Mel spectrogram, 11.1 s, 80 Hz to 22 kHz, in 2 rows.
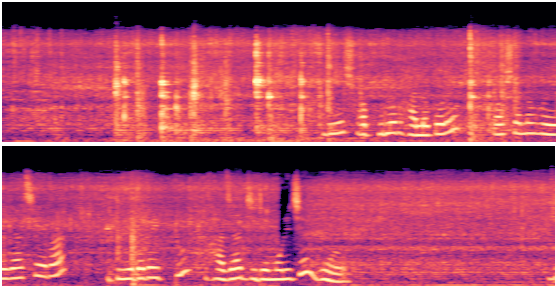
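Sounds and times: curry sizzling in a pot: 0:00.0 - 0:11.0.

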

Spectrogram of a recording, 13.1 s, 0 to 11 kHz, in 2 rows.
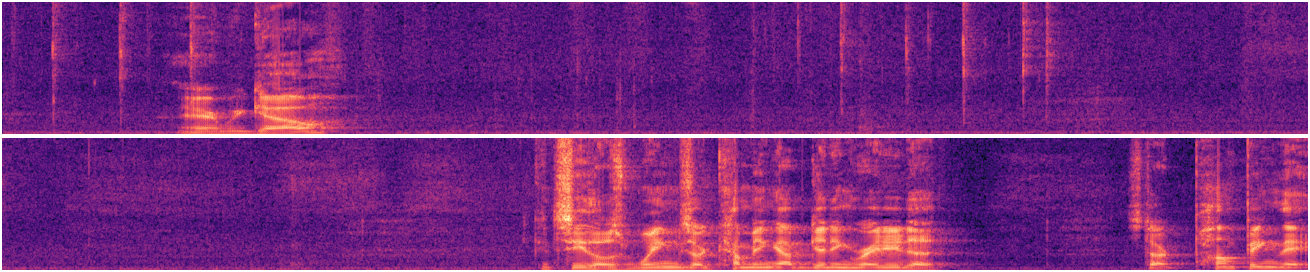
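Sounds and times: low electrical hum: 0:00.0 - 0:13.0
keyboard and tablet clicks: 0:03.7 - 0:05.3.

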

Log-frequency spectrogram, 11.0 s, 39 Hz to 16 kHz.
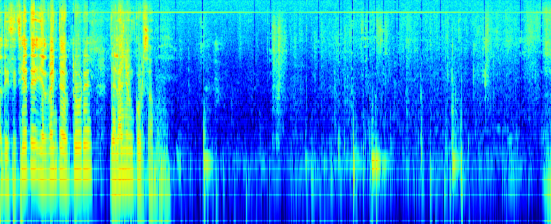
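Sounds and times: loud thumps: 0:04.0 - 0:04.5, 0:07.0 - 0:07.9
knocks on a table: 0:04.1 - 0:04.4, 0:07.1 - 0:07.8.

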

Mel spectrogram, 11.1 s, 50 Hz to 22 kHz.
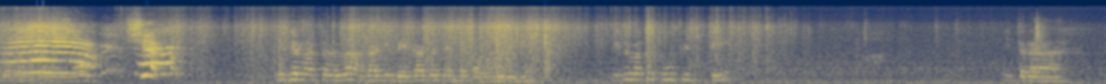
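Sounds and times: woman speaking: 0:00.0 - 0:02.0, 0:02.7 - 0:07.4, 0:10.0 - 0:10.8.

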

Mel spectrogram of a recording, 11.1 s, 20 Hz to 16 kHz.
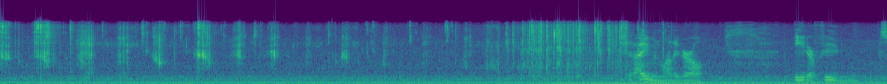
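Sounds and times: person chewing crunchy food: 0:00.0 - 0:07.9.

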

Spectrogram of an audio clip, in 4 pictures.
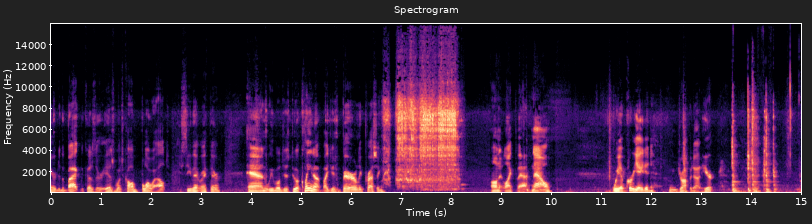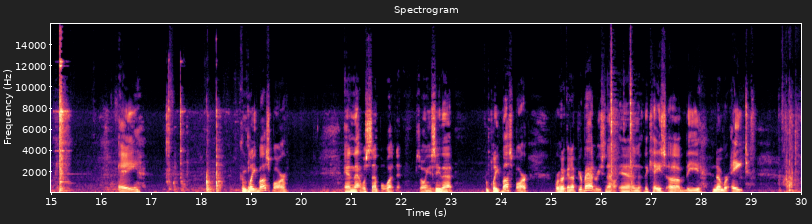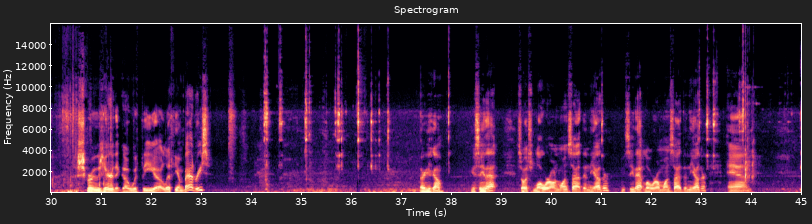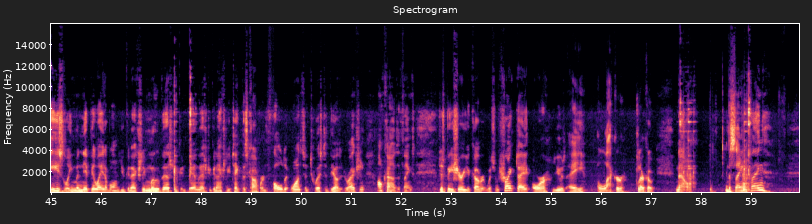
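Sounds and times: drill bit scraping metal: 0:06.6 - 0:08.3.

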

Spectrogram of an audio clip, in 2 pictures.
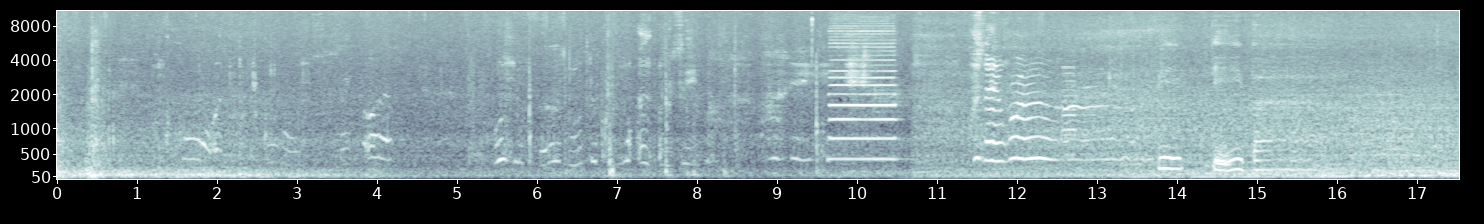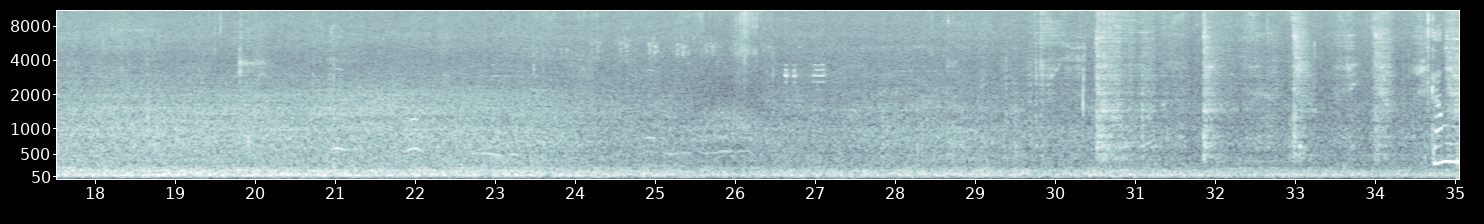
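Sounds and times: car engine and tyres rumbling: 0:00.0 - 0:35.0.

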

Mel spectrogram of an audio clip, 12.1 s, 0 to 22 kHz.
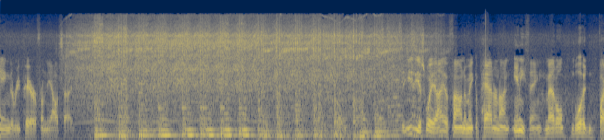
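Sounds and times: angle grinder grinding: 0:01.2 - 0:09.0
music with low notes: 0:01.9 - 0:08.3.

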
